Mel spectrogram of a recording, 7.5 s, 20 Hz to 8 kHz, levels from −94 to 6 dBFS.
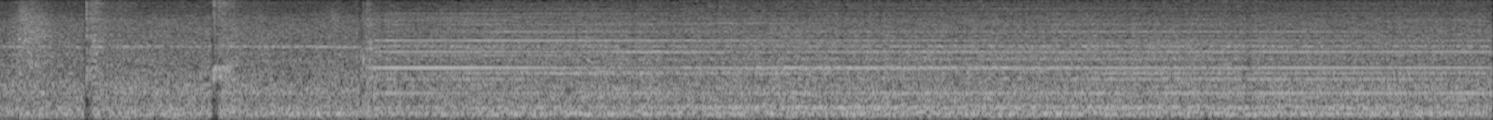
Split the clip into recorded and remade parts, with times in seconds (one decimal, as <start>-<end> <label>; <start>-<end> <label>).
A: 0.0-0.6 recorded; 0.6-1.2 remade; 1.2-2.8 recorded; 2.8-6.3 remade; 6.3-7.5 recorded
